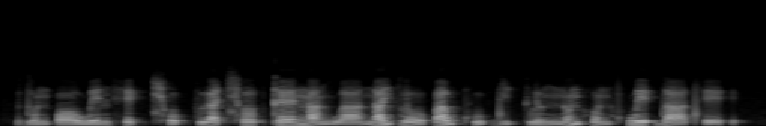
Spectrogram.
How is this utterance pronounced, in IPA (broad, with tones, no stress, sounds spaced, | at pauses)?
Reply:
d o˧ n ʔ ɔː˧ w e˦˥ n h e˦˥ k̚ t͡ɕʰ o˨˩ k̚ f ɯ˧ a̯ t͡ɕʰ ɤː˦˥ k̚ t ɛː˦˥ ŋ a˨˩ ŋ w aː˩˦ n a˥˩ j p l oː˨˩ p a˥˩ w kʰ u˨˩ ʔ d i˨˩ ʔ k l ɯ˨˩ ŋ n o˥˩ n h o˩˦ n kʰ w e˦˥ ʔ d aː˨˩ tʰ e˨˩ ʔ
